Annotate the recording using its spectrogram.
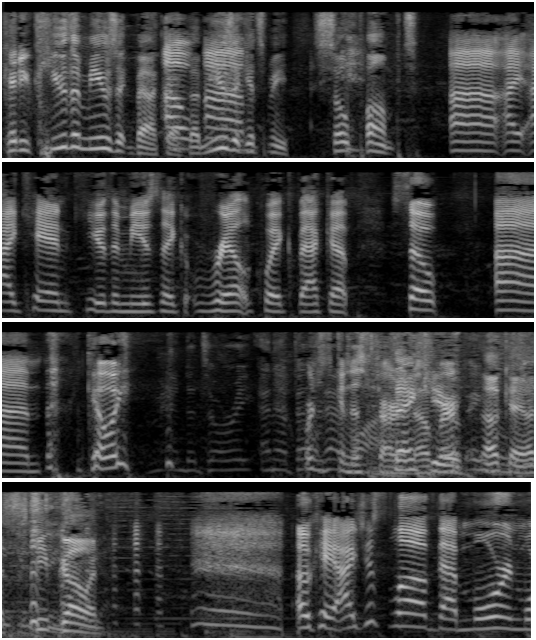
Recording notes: live from ABQ AXE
